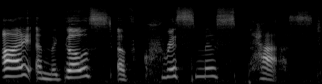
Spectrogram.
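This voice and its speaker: At a very slow pace, a woman performs a put-on character voice at an extremely high pitch. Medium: read story. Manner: brisk, bossy.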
